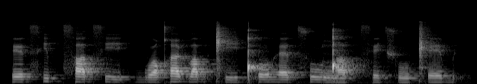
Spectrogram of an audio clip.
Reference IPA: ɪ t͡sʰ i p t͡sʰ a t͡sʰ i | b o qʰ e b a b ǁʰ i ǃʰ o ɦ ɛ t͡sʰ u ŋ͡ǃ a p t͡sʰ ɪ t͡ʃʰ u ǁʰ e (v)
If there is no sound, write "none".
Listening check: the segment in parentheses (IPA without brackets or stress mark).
b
